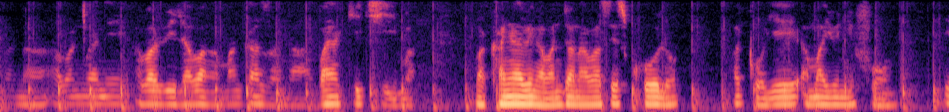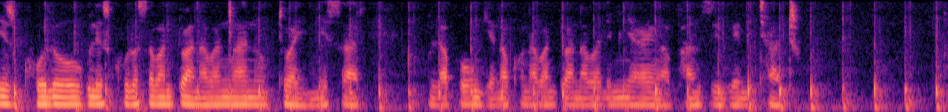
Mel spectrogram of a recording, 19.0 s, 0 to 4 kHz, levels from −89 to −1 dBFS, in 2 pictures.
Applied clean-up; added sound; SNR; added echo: none; Run; 13 dB; none.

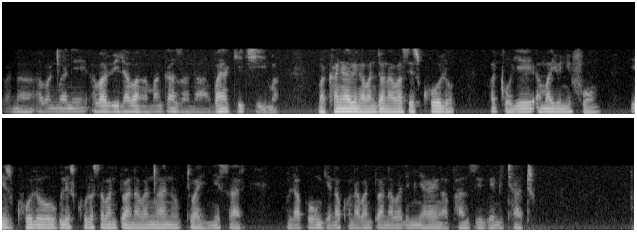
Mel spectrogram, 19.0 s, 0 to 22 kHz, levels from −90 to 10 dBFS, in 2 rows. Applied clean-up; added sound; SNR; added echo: none; none; none; none.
